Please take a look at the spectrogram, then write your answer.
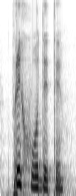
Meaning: to arrive, to come
- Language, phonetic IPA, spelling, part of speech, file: Ukrainian, [preˈxɔdete], приходити, verb, Uk-приходити.ogg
